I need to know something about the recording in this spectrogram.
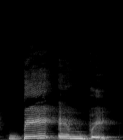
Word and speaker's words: BMW: এটাকে জার্মানে যেভাবে প্রনাউন্স করা হয় সেটা হচ্ছে BMW BMW MV।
